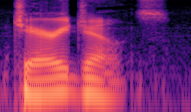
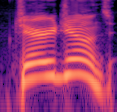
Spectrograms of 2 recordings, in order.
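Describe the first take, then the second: First: Said in the usual way. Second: Exasperated second "Jerry Jones"; emphatic repeat. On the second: Real, not acted.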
